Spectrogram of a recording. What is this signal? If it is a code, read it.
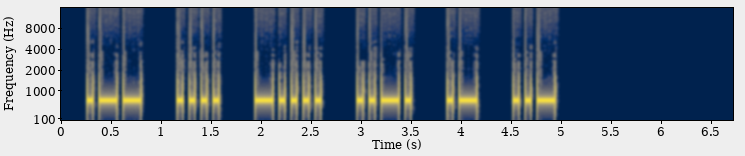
Morse code, heard as a keyed tone, about 20 wpm, spaced as for 14 wpm, 700 Hz. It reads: WH6FAU
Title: 147 Lesson 24g - Letter y - Call Signs 20wpm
